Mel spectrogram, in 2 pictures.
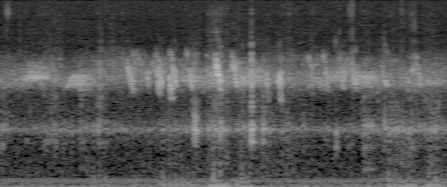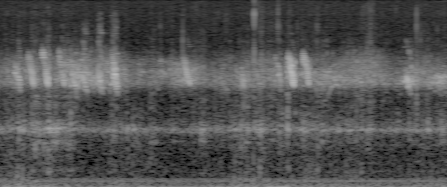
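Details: A large flock of common redpolls at feeders in Manitouwadge, Ontario, in February keeps up a constant high chatter of quick, dry twittering chips and short buzzy notes, several birds overlapping, with a low steady hum beneath.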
